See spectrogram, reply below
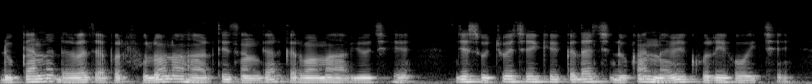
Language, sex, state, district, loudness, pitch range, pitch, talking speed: Gujarati, male, Gujarat, Valsad, -15 LUFS, 100-120 Hz, 105 Hz, 150 wpm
